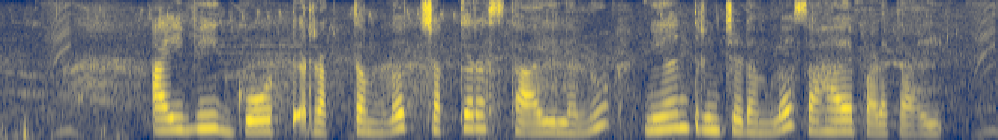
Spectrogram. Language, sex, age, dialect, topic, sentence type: Telugu, female, 18-24, Central/Coastal, agriculture, statement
